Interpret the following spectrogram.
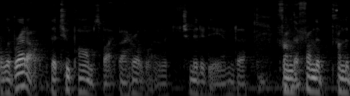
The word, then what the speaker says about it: Hölderlin: a section on, Holderlin is one of the, Hölderlin, it's not Holderlin, which I prefer, but Hölderlin has, You didn't know his own name was pronounced.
